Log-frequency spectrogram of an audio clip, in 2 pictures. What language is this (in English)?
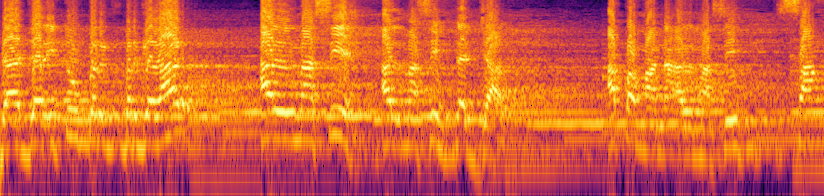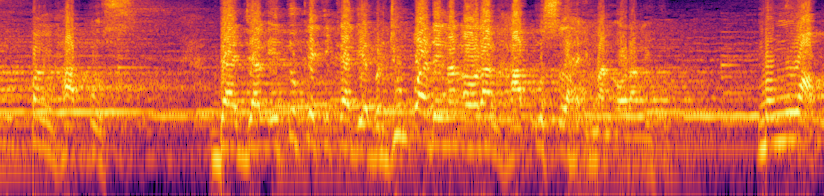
Indonesian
